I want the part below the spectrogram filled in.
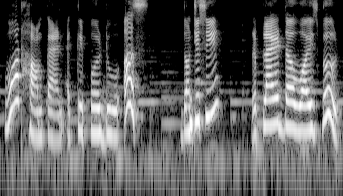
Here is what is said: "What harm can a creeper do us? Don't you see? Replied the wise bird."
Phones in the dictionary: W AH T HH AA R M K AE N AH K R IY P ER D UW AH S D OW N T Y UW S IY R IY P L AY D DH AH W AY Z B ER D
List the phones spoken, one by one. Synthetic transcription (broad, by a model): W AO T HH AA M K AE N AH K R IY P ER D UW AH S D OW N T Y UW S IY R IY P L AY D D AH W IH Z B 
